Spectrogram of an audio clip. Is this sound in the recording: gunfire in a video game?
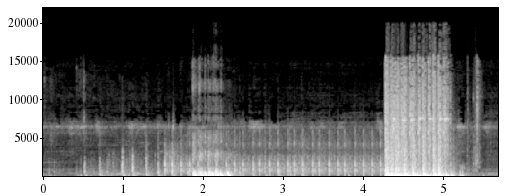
yes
